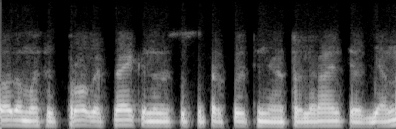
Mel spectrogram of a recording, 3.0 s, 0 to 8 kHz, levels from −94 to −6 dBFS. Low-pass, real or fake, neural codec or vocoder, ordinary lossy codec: 7.2 kHz; fake; vocoder, 24 kHz, 100 mel bands, Vocos; Opus, 24 kbps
